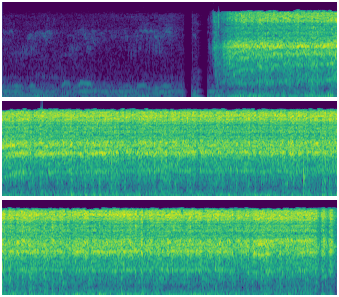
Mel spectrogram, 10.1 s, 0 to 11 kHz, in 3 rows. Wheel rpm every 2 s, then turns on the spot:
0, 90, 230, 230, 230.
none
